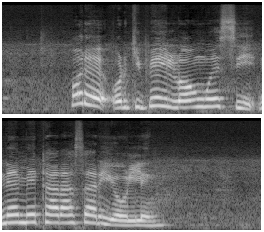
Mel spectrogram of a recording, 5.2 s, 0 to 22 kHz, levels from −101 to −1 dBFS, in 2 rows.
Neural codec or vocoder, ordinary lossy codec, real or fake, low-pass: vocoder, 44.1 kHz, 128 mel bands, Pupu-Vocoder; none; fake; 19.8 kHz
